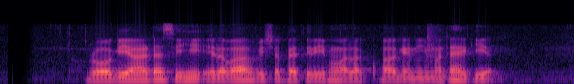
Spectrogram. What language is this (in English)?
Sinhala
